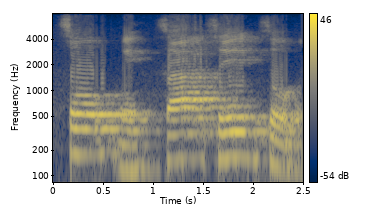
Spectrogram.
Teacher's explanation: ujung lidah ditempelkan ujung gigi Sanaya Ulya atau ujung gigi seri yang atas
